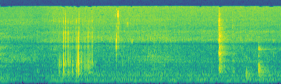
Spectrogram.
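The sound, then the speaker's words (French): Beer fizzing and foaming in a glass: a quiet, soft crackle of bubbles broken by a few brief, brighter pops, with no one speaking. “Ça mousse. Oh, ce bruit. C'est pétillant.”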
